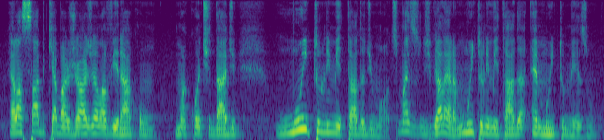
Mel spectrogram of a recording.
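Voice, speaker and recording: A man in his thirties speaks with a Bahian accent from Brazil in a fairly high-pitched voice. He hosts an informal commentary video, driving points home by repeating them. He talks close to a desk microphone in a small room at home. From Salvador, Bahia, Brazil. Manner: emphatic, repeats points for stress. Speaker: YouTube host, motorcycle commentator. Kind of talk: informal opinion commentary to camera. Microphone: desk microphone close in front.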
